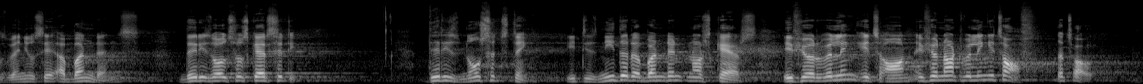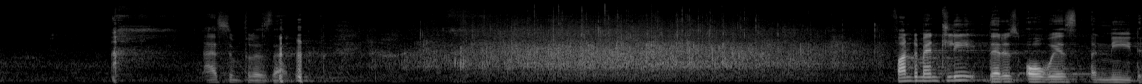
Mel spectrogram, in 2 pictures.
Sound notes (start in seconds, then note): 12.6 both laugh; 15.2 applause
